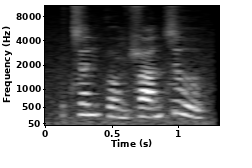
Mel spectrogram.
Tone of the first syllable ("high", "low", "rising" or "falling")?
high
